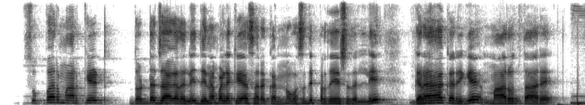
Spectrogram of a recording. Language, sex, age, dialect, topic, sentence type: Kannada, male, 18-24, Central, agriculture, statement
